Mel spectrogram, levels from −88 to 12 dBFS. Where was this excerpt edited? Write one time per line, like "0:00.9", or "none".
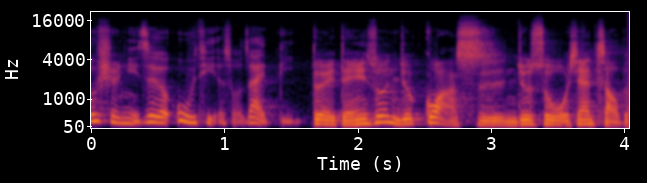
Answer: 0:01.6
